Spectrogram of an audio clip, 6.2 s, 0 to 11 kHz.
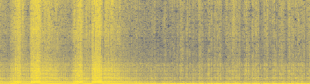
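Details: Chevrolet S10 with worn-out 305 V8, carburetor refitted after sitting six weeks: a couple of revs, then lumpy idle with loose uneven clatter and stumbling beat; rocker tapping badly and a dead cylinder miss, cause suspected, not confirmed.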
